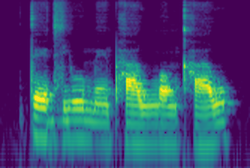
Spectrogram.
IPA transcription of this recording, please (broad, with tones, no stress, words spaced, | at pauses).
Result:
t̪e˥˧d͡zju˧ mẽ˨˩pʰa˨˩w ŋɔ˨˩ŋkʰa˨˦w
